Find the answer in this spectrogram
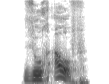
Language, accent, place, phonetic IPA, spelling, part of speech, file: German, Germany, Berlin, [ˌzuːx ˈaʊ̯f], such auf, verb, De-such auf.ogg
- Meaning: 1. singular imperative of aufsuchen 2. first-person singular present of aufsuchen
